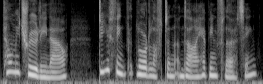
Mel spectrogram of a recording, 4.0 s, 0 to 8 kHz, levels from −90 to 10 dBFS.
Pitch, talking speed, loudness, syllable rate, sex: 220 Hz, 230 wpm, -18 LUFS, 5.2 syllables/s, female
